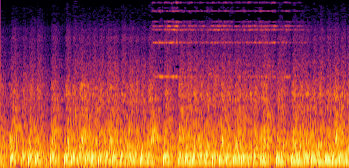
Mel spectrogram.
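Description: Fast, steady festival drumming over a sustained low drone. A thin high ringing joins about halfway through.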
